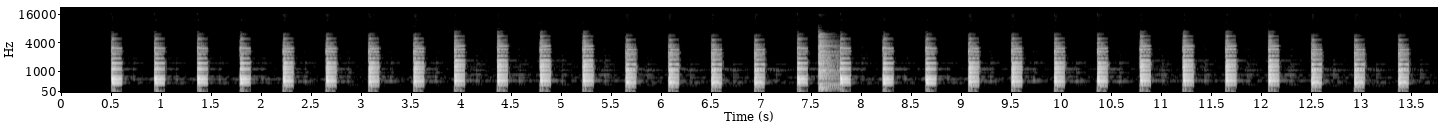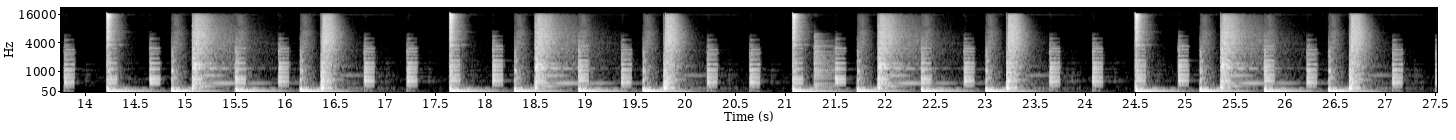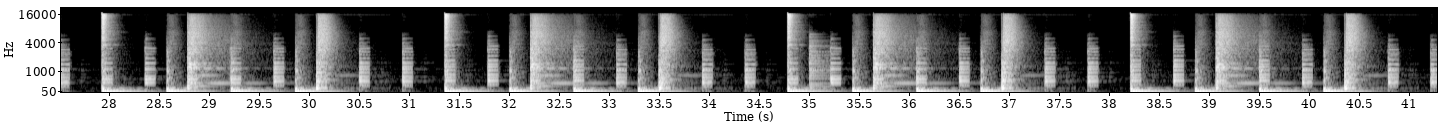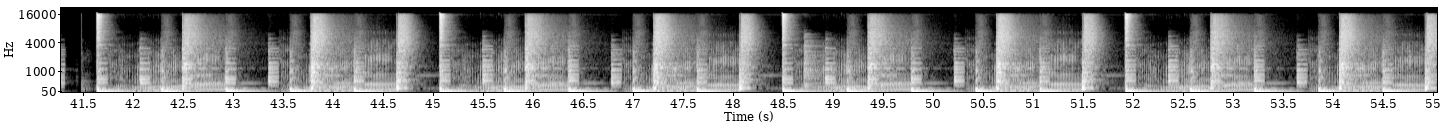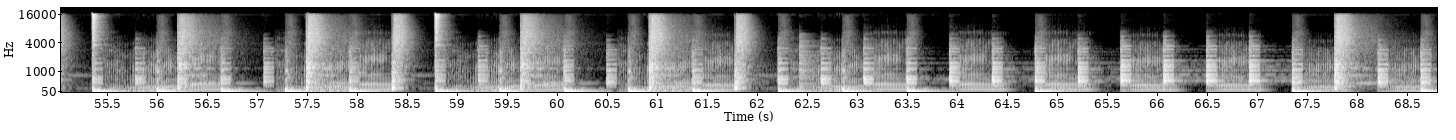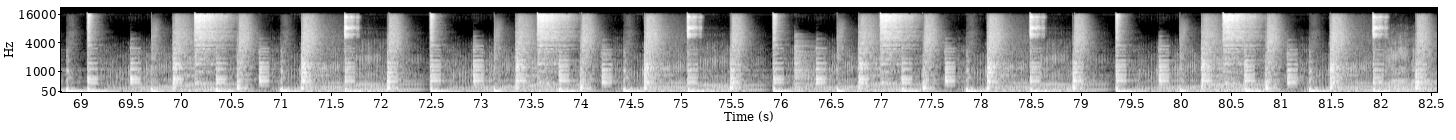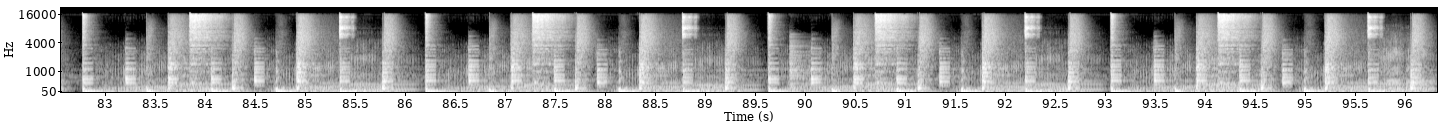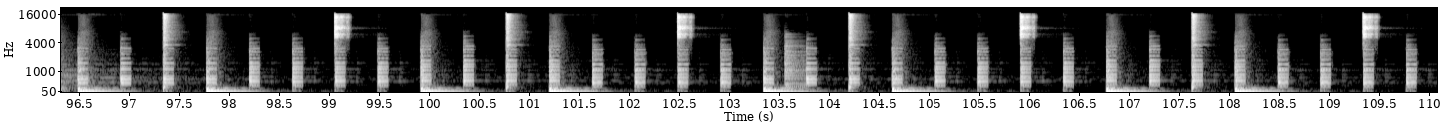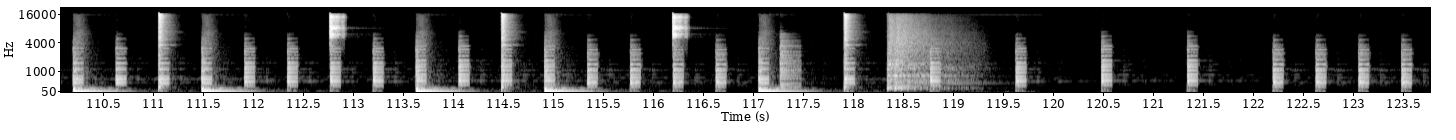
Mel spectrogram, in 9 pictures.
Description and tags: Vitage Pop Beat
Vintage Pop beat take a ride back to where The Beach Boy were with a little taste of the pop modern.
*** ONLY USE THIS SOUND IF YOU TAG ME IN AS A CREDIT IN ONE OF THESE SOCIAL MEDIA :
(or simply write credit : KilUWhy , but if you can please tag me in because i need more people to know about me tho)
_Unfortunately my money didn't grow on tree so here's way you can help me :
THANK YOU VERY MUCH <3
Bass
90s, band, Beat, drums, Free, Freebeat, jazz, loop, music, old, Pop, sax, saxophone, Vintage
